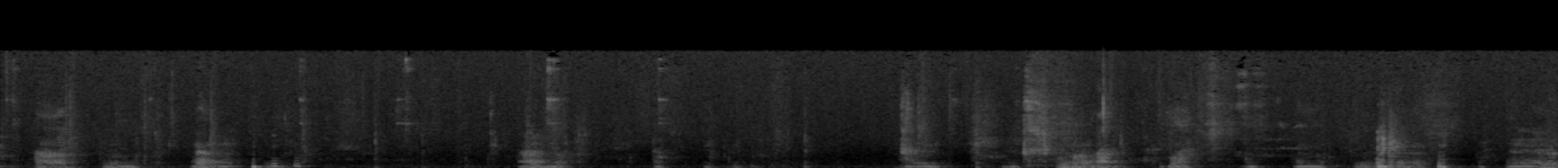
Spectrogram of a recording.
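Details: Dillon, a Wheaten Terrier with his favourite toy monkey, keeps up intermittent low growls and grumbles in irregular bursts, with a quiet lull midway before a busier run of rough growling.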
